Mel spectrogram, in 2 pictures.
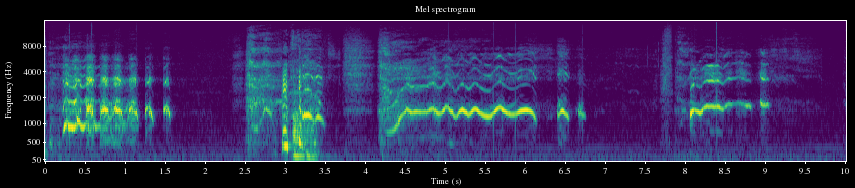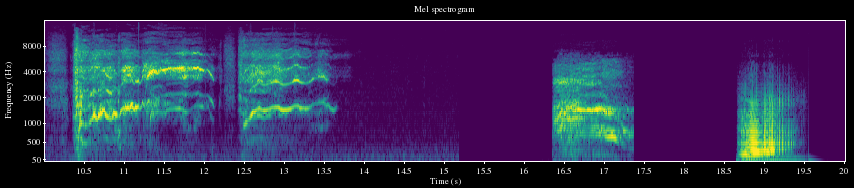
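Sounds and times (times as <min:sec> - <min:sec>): high wavering wailing cries: 0:16.4 - 0:17.4.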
